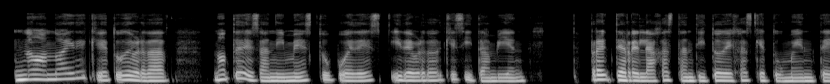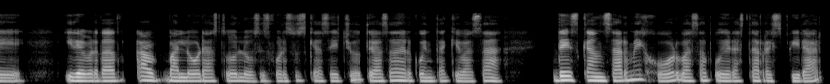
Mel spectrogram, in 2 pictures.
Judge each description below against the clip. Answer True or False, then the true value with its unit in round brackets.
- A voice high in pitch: False (170 Hz)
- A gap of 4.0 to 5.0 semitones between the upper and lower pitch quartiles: False (2.5 semitones)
